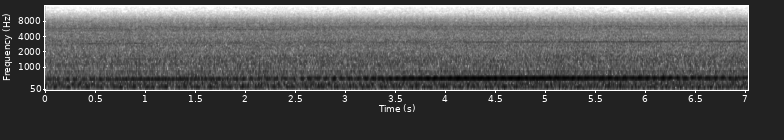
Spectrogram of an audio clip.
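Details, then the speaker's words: Miele W562 washer, small load of woollens on Minimum Iron 30°C with Short and Water Plus, final spin run-up then down to 1,200 rpm. Drum climbs to full speed with a smooth, steady, slightly rising whine and no thumping. Normal balanced but short final spin. "so pretty short final spin but it it does the job"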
